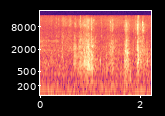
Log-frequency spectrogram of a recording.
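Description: Plastic food packs rustling and scraping as they are handled and slid across a table, a rough noisy rasp about half a second in and a shorter one with a click near the end.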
